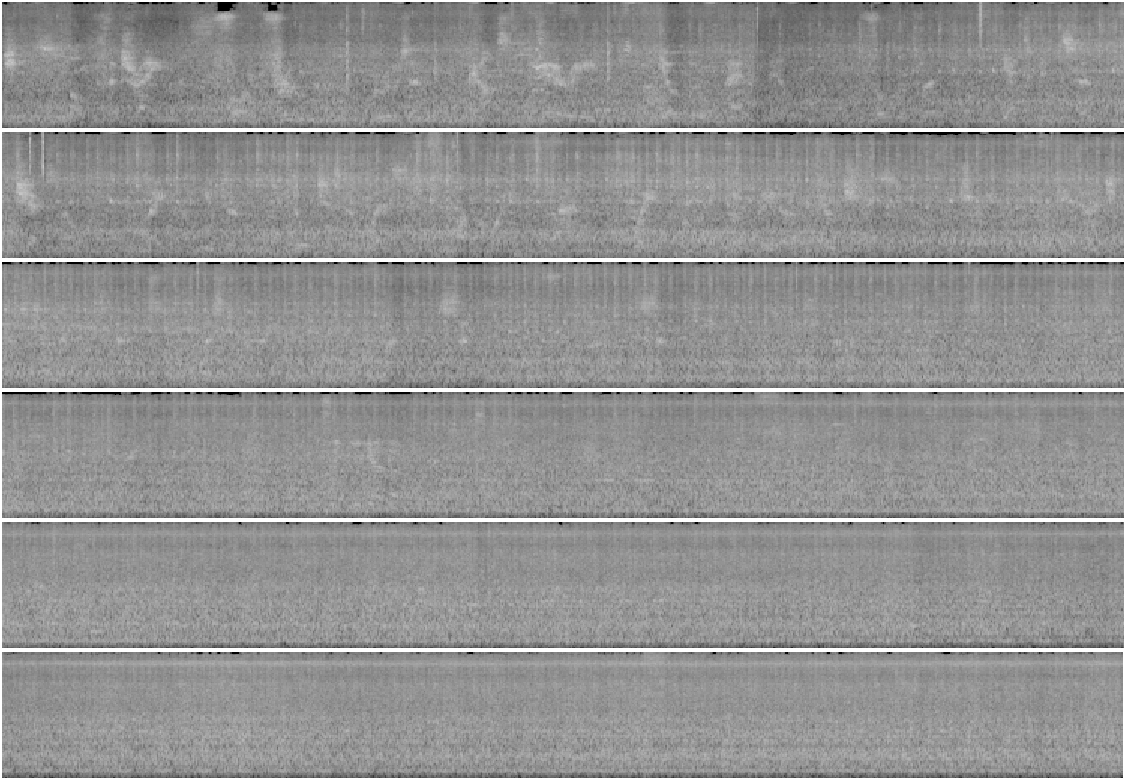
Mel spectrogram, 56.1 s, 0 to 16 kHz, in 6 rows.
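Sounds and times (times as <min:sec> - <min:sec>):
diesel locomotive engine hum: 0:00.0 - 0:56.0
train coaches rumbling past: 0:00.0 - 0:56.0
wheels clacking over rail joints: 0:00.0 - 0:56.0.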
